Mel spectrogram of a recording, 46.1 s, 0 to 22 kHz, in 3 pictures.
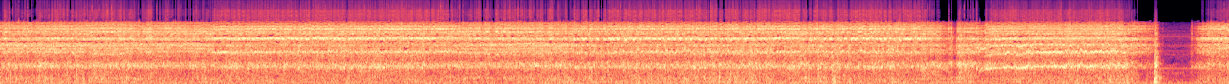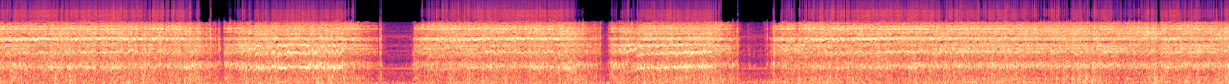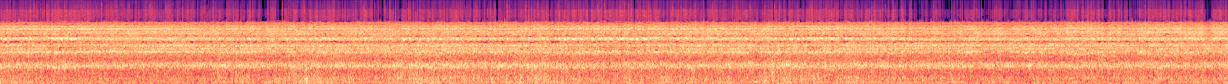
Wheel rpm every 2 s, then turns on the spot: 230, 220, 210, 220, 210, 190, 160, 110, 190, 140, 110, 150, 120, 210, 230, 230, 230, 230, 230, 220, 230, 230, 230.
none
